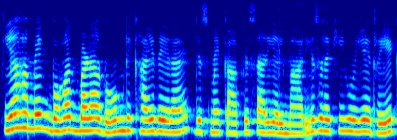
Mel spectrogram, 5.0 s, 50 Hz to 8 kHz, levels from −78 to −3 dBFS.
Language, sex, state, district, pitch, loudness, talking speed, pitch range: Hindi, female, Bihar, Muzaffarpur, 240 Hz, -22 LUFS, 230 wpm, 225-255 Hz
